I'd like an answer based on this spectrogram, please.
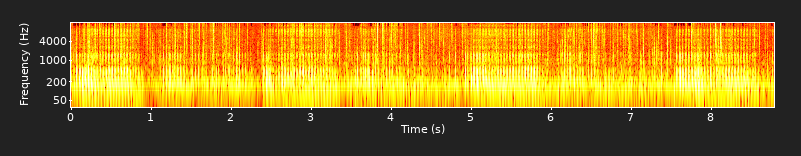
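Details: Cute sleeping cat purring near a crackling fire; deep, even rumbling purr comes in alternating breath phases of about a second each, with brief quiet gaps between, while wood snaps and clicks from the fireplace scatter across the clip.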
